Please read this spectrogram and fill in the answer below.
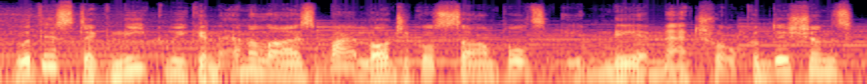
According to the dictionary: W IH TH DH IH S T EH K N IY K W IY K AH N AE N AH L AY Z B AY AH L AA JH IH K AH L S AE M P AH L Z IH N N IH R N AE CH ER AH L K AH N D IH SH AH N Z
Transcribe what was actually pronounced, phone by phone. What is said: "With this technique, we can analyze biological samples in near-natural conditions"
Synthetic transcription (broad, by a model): W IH DH IH S T EH K N IY K W IY K AH N AE N AH L AY Z B AY AH L AA JH IH K AH L S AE M P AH L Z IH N N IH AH N AE CH ER AH L K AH N D IH SH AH N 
